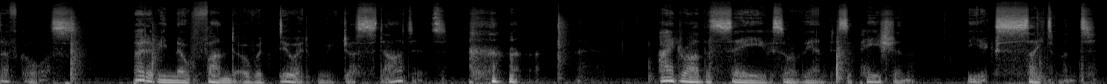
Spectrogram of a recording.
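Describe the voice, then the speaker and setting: A man voicing a centuries-old vampire captor in an intimate audio roleplay, speaking with hushed, theatrical condescension and often dropping toward a whisper. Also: deep voice, slight background noise. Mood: teasing, savoring. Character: centuries-old male vampire captor, teasing, dominant, wistful.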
